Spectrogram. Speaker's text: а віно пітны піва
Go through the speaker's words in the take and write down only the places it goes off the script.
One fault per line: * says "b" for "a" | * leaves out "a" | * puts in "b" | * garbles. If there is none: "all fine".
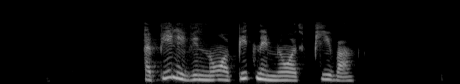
* puts in "пілі"
* puts in "мёд"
